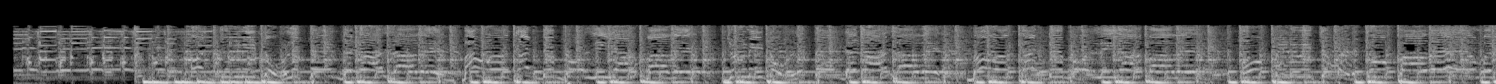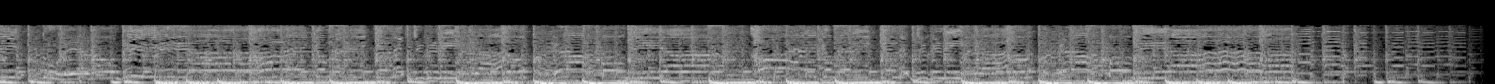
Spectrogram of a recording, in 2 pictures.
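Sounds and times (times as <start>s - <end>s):
Punjabi song: 0.1s - 29.8s.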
